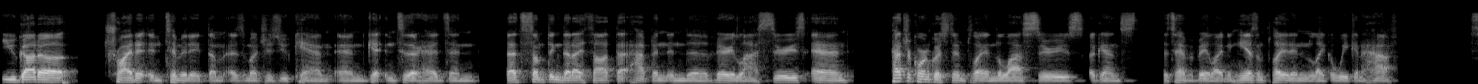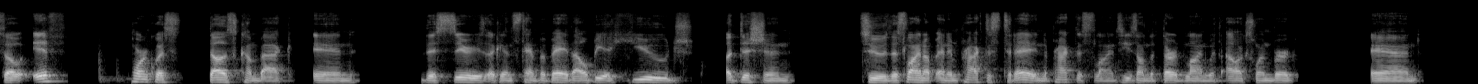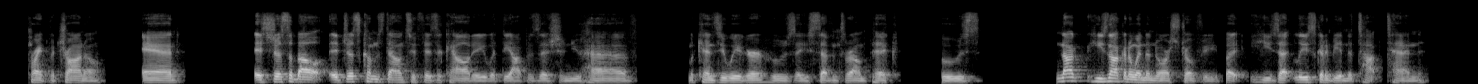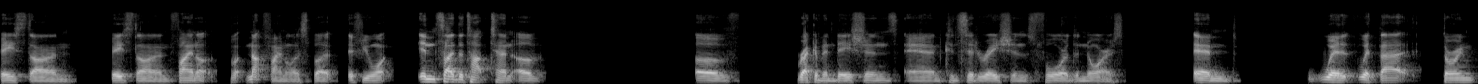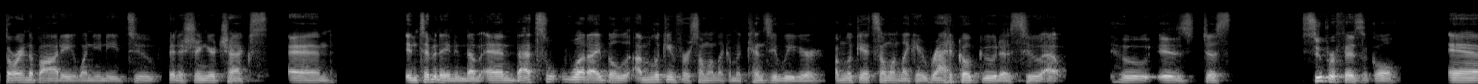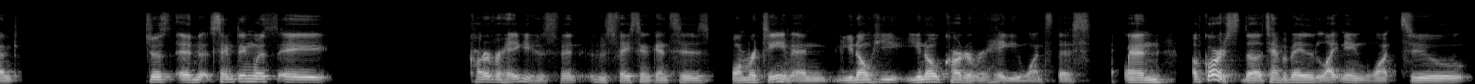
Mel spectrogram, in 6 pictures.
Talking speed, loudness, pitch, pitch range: 165 wpm, -23 LUFS, 90 Hz, 85-100 Hz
